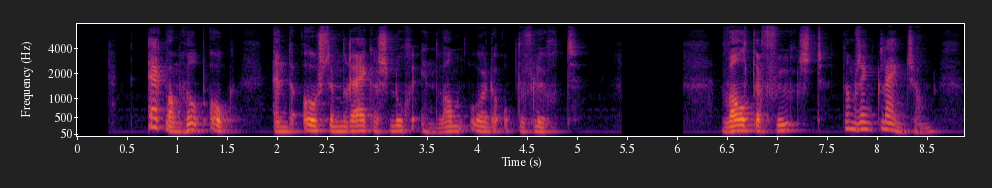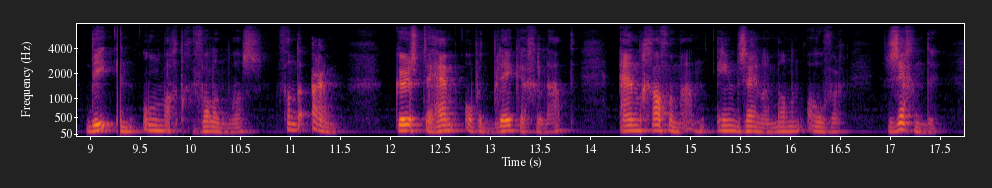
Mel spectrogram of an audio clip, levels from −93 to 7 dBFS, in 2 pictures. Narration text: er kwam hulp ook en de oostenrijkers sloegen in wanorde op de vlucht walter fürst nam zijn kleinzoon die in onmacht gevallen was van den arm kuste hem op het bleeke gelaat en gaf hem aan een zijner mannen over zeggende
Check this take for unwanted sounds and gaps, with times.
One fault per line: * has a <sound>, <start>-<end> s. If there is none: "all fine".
* has a dropout, 9.3-9.3 s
